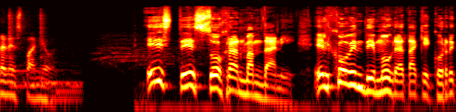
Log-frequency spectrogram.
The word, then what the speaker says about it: Mamdani: Fíjense, nadie sabe pronunciar mi apellido, es Mamdani, pero a cada rato me dicen Mumdari, Mumnari, y esto es algo que muchos inmigrantes tenemos en común.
